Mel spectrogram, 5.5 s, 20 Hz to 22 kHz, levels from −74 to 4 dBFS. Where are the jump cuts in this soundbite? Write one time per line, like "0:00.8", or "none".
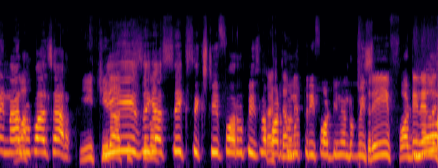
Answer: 0:03.7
